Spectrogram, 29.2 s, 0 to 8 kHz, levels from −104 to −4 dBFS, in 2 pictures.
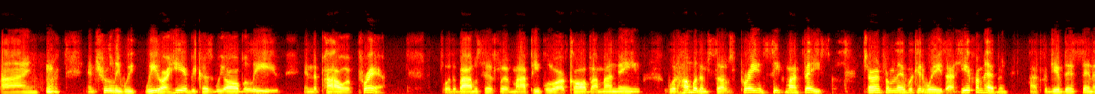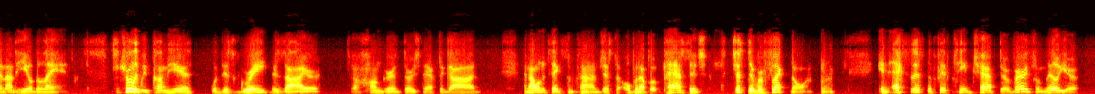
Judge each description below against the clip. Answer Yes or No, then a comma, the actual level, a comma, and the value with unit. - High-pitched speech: No, low, 135 Hz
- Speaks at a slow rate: No, average, 195 wpm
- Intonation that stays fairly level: No, average, 4.2 semitones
